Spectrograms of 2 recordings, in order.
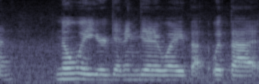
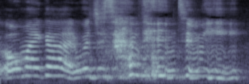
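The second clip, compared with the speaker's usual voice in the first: crying laugh; 6 semitones higher, 5 dB louder than usual. Retold or imitated. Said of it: "I was like".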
